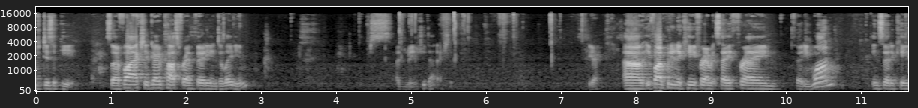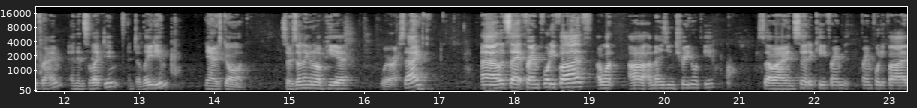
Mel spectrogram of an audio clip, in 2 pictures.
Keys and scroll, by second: 2.6 BackSpace, 4.8 z, 5.5 super+z, 12.8 BackSpace.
